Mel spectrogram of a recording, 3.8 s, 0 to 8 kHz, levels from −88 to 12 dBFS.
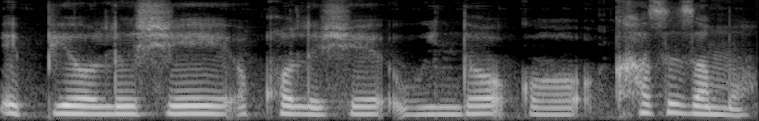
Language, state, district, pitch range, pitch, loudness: Chakhesang, Nagaland, Dimapur, 175-195 Hz, 190 Hz, -16 LUFS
